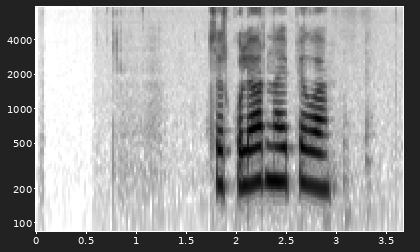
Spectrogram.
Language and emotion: Russian, neutral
